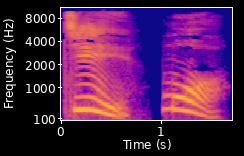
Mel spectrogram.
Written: ji4mo4

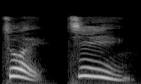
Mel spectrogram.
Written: zui4jin4

